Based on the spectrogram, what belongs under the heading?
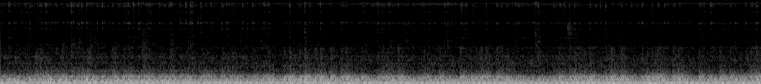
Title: Rumbling noise again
